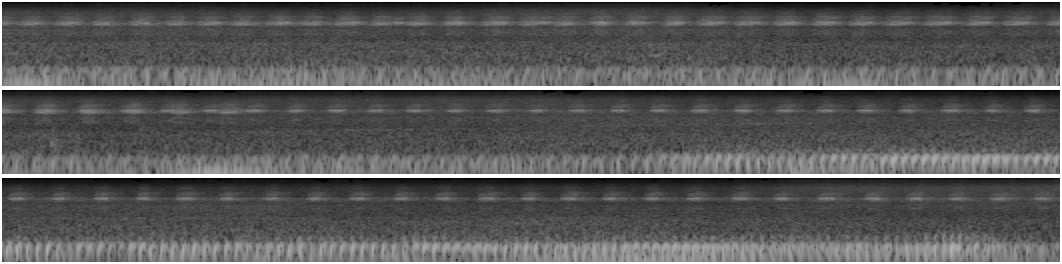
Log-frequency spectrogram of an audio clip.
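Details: Cicadas in a relaxing nature soundscape: a steady pulsed high buzz, beating about two to three times per second throughout, over a low droning hum that grows louder in the second half.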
